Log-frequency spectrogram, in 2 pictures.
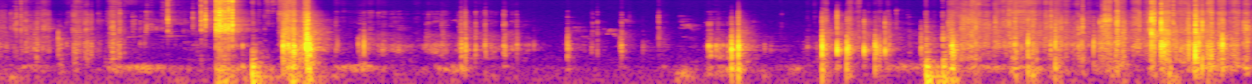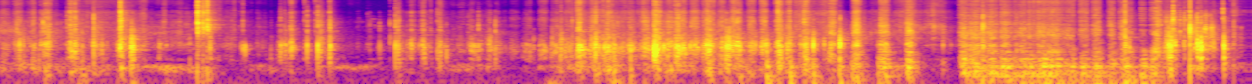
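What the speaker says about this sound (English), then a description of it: "What I'm going to do is use a knife, a very sharp knife." A very sharp knife slices vinyl wrap on a cupboard drawer front, giving soft scraping, crinkling cuts in irregular bursts close by, with handling noise between strokes and no talk.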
